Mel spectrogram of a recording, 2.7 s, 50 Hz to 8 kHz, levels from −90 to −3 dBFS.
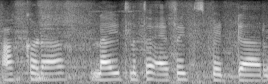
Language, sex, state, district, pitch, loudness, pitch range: Telugu, female, Andhra Pradesh, Annamaya, 215 Hz, -16 LUFS, 200-225 Hz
